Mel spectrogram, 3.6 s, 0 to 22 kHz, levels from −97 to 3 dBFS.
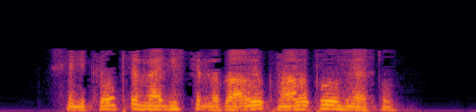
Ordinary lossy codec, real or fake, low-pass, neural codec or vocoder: MP3, 16 kbps; fake; 3.6 kHz; codec, 16 kHz, 0.5 kbps, FreqCodec, smaller model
